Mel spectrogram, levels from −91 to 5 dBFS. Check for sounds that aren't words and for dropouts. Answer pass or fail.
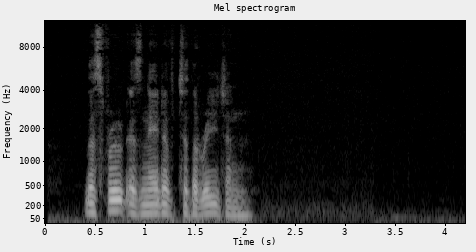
pass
